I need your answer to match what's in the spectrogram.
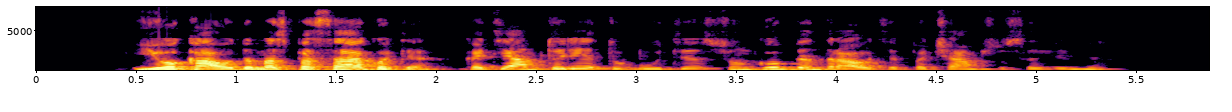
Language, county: Lithuanian, Alytus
